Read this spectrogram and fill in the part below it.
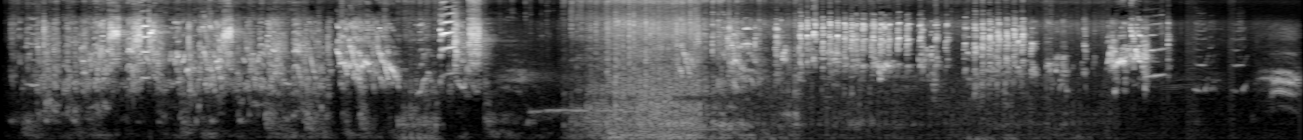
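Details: Breeding pair of budgerigars chattering in dense, high, scratchy chirps, with a burst of broadband wing-flapping noise in the middle before the twittering resumes.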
